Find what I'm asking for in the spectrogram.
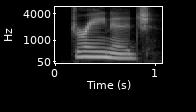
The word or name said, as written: drainage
